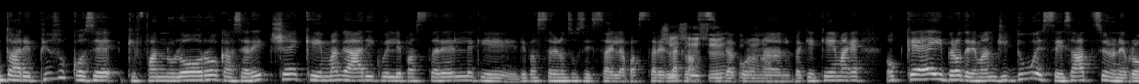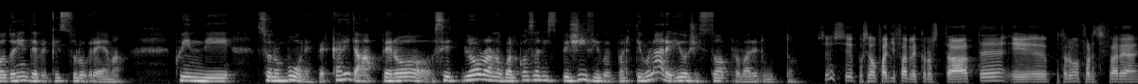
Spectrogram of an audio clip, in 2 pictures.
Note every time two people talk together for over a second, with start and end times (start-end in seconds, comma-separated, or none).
6.6-7.8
